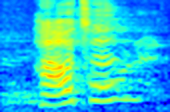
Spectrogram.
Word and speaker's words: Houghton: Houghton?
